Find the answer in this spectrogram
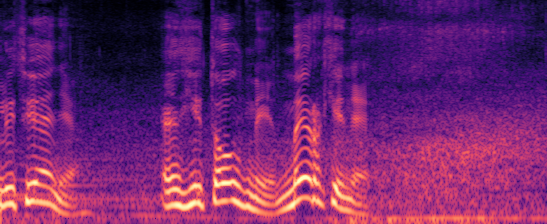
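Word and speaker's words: Merkinė: and he told me merkin putting an accent on the first syllable i told him marriage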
